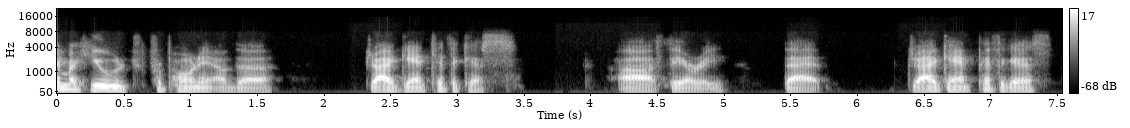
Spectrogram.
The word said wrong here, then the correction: Gigantopithecus: however you want to pronounce it, was been around since... – Gigantopithecus.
